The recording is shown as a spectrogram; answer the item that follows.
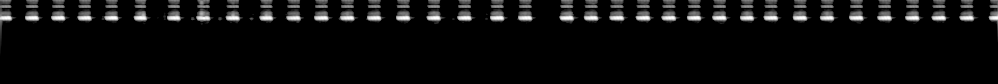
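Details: Male cricket chirping loudly at night to attract females and claim territory, sound made by rubbing its wings; rapid high pulsed chirps nearly four per second, with one short break midway, clean background.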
